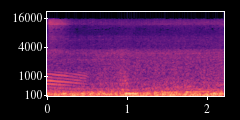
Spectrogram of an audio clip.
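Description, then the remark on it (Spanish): A city bus (micro) engine rumbles steadily and loudly throughout as it goes by in the street, with a brief high whine at the very start and no speech. “Ese ruido de fondo es de micro.”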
